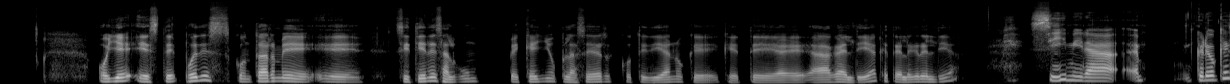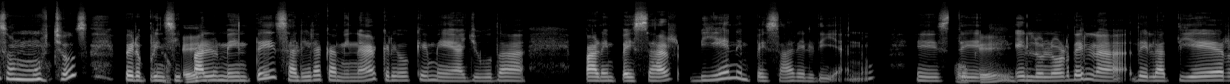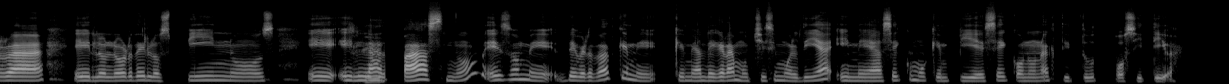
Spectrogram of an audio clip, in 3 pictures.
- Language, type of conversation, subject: Spanish, podcast, ¿Qué pequeño placer cotidiano te alegra el día?
- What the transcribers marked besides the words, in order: other noise; chuckle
